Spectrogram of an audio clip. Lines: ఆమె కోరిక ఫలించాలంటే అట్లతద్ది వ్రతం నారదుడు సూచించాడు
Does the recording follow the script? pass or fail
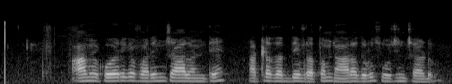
pass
